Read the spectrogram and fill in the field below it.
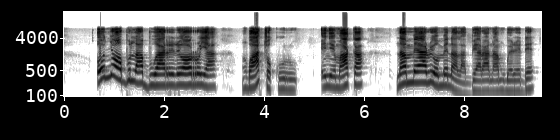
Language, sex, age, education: Igbo, male, 15-29, tertiary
